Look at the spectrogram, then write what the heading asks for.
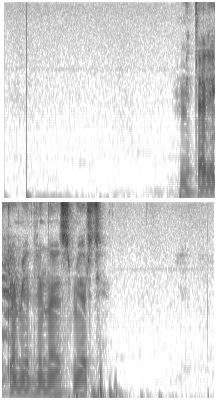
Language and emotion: Russian, neutral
